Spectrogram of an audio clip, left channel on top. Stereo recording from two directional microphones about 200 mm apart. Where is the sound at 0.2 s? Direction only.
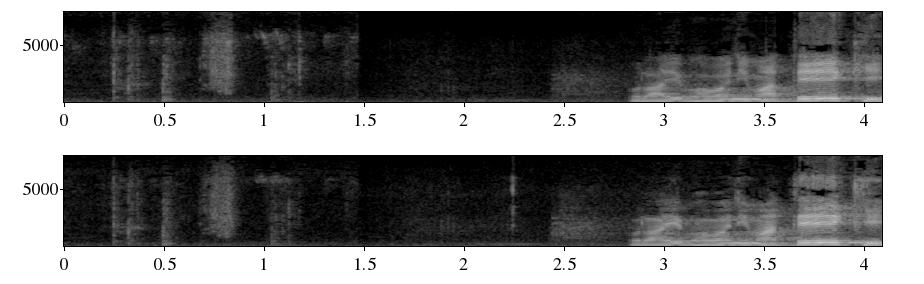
30° left (ahead or behind).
